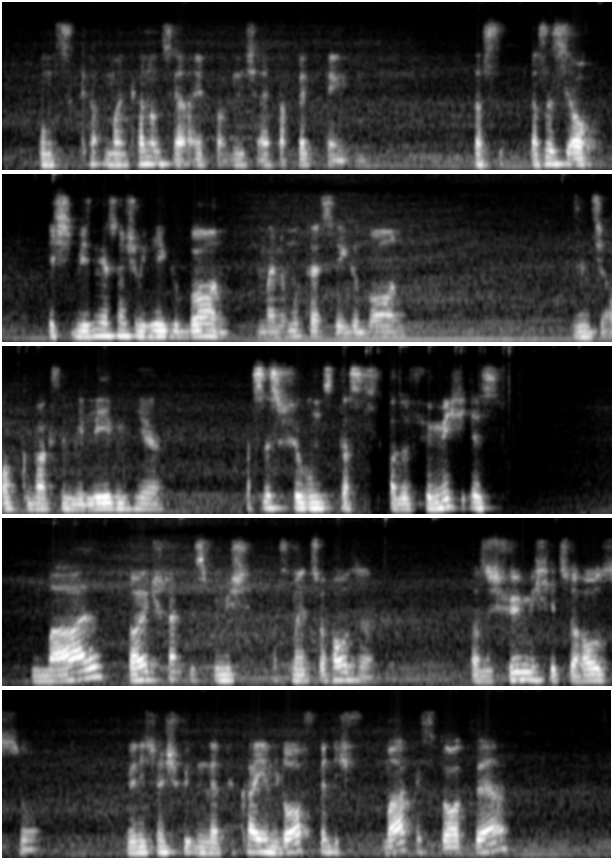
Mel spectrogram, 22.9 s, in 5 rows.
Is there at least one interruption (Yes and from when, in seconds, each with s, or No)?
No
